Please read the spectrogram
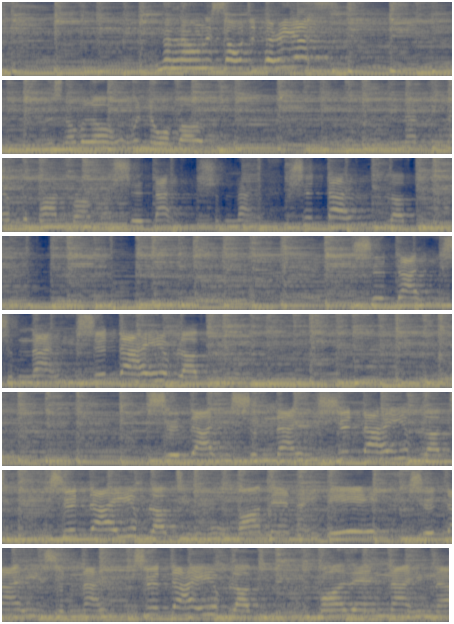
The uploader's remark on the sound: recorded live at The Albion Sanatorium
